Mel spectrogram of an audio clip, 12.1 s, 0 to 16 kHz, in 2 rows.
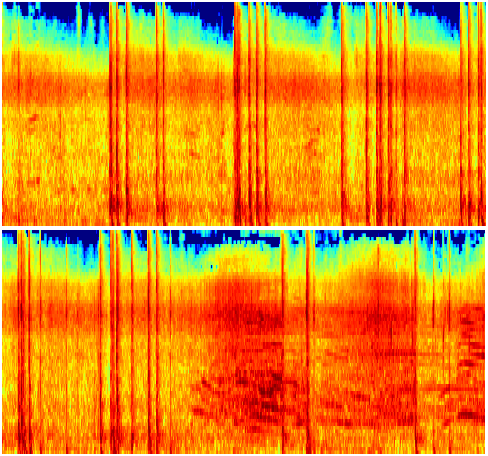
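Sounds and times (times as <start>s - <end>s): fireworks bursting: 0.0s - 12.0s.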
